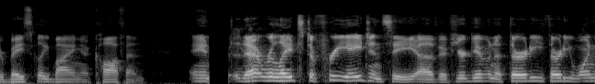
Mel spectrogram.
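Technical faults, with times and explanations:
2.09 s to the end: input switched to a poorer device. A 200 ms silence opens the change. After it the speech loses its top end, with nothing above 10.3 kHz, so it sounds duller than before. The level shifts by about 5 dB, and a new, fairly quiet noise floor appears about 35 dB below the speech. This is likely a change to another microphone or a headset's call profile, with a narrower band and a different gain and self-noise.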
